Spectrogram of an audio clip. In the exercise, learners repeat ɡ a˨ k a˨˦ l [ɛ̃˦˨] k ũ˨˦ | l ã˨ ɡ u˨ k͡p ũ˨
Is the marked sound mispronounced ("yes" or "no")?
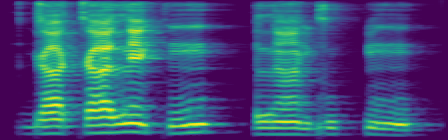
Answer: no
